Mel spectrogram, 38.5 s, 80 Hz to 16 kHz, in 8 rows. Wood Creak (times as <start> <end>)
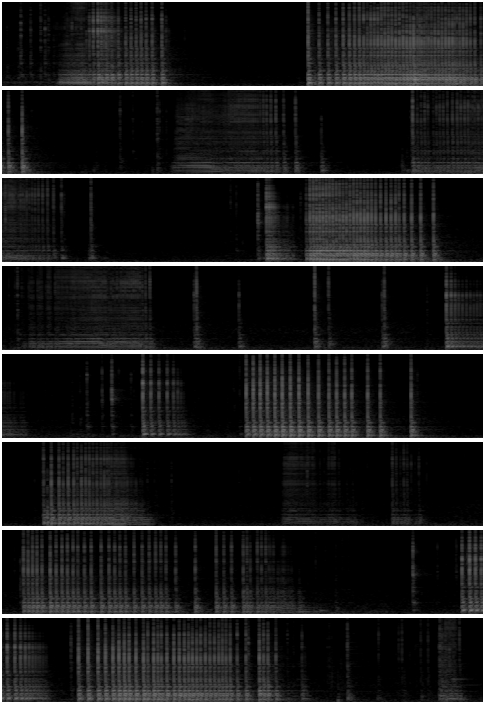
0.5 1.8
